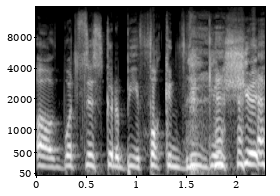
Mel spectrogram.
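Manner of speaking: imitated male New York accent. Retelling how a New York judge reacted to vegan food: imitating a New York accent. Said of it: "he's talking like this".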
